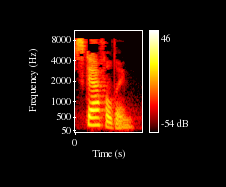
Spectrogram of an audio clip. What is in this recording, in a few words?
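"scaffolding", English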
